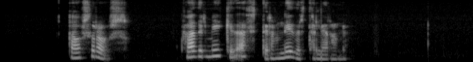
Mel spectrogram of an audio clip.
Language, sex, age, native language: Icelandic, female, 40-49, Icelandic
